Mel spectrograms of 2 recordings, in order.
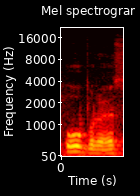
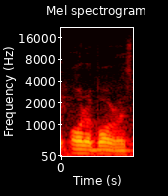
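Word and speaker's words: ouroboros: path at the moment we often talk about the uberus or the oroboros but i like to call it uberus because there's something i like about the three syllables i don't like about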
